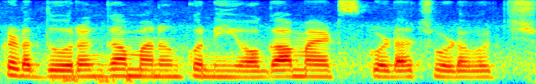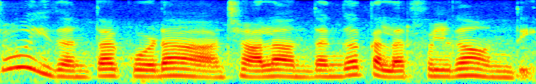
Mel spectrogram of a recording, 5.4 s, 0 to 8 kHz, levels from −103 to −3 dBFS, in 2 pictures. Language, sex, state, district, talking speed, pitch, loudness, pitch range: Telugu, female, Andhra Pradesh, Anantapur, 155 wpm, 185 Hz, -17 LUFS, 175-200 Hz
